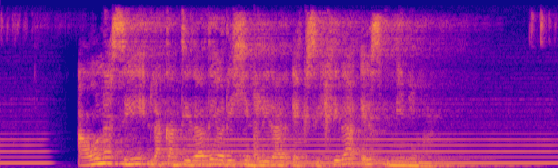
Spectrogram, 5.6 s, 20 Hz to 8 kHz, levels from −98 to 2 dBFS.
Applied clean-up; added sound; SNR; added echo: none; Wind instrument, woodwind instrument; 10 dB; reverberation time 1.9 s.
